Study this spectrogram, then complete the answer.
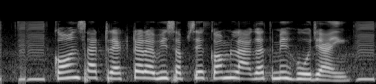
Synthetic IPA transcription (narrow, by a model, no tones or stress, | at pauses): kɔːnsaʈɾɛːkʈəɾɐbʱisɐbsekɐmlaːɡət̪mẽɦod͡ʒaːiː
